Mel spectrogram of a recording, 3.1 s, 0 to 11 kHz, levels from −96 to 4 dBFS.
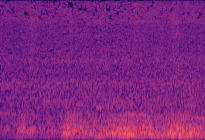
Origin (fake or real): real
